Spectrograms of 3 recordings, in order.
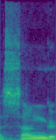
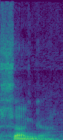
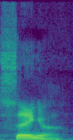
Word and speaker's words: sangha: what what is the sangha well first of all let me say that even though it's spelt with an a it's not sanger because that's an aussie sandwich so we're not talking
